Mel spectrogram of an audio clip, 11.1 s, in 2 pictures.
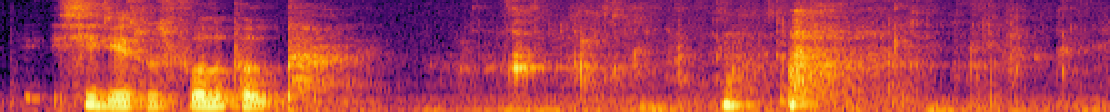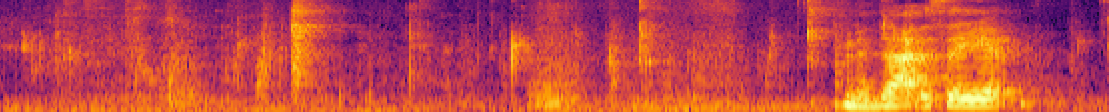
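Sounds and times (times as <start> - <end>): chewing with wet mouth sounds: 2.2 - 11.0.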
